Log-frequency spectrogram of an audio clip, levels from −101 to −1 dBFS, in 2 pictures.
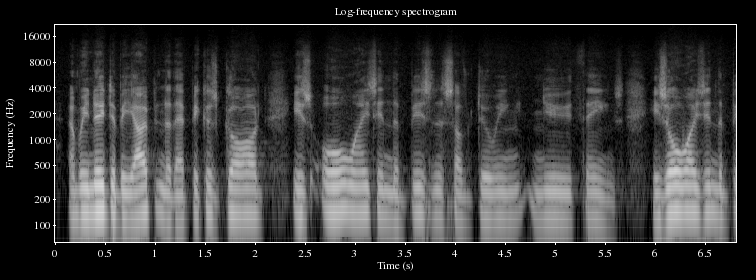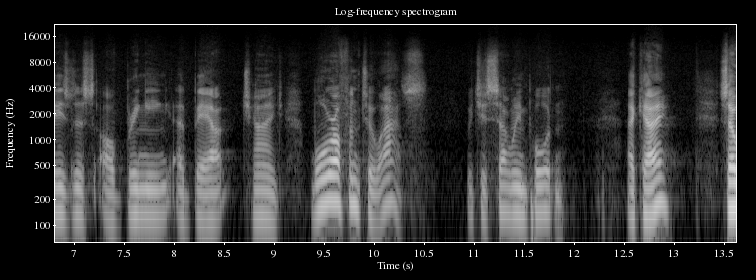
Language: English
